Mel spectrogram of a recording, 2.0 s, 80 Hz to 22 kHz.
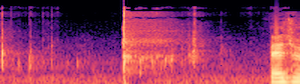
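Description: Plastic gimbal cover of an SG907 Max drone being unclipped. A few small clicks as its side catches are pressed, then one sharp snap about a second in as the cover comes free.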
